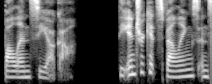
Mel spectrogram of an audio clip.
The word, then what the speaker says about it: Balenciaga: The common mistake is to pronounce the G as in go, but it's actually pronounced Balenciaga.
